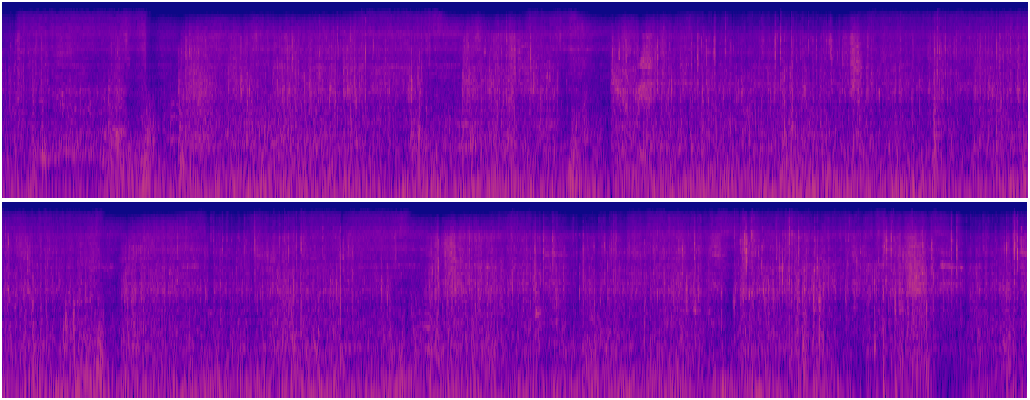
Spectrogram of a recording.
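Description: Wind buffeting a camera microphone as a mountain bike descends rough trail, with a steady low rumble and the rattles and knocks of the bike and tyres over the ground.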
